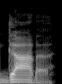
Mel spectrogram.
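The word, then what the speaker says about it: gotta: So instead of saying I got to go, we say gota. G o t a. We'll even write it like that.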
